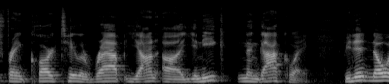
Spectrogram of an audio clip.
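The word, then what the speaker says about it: Yannick Ngakoue: Clark Taylor rap uh unique nangakue if you didn't know it's not Yannick it's Unique nangakue like unique that's how it's said if you don't know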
